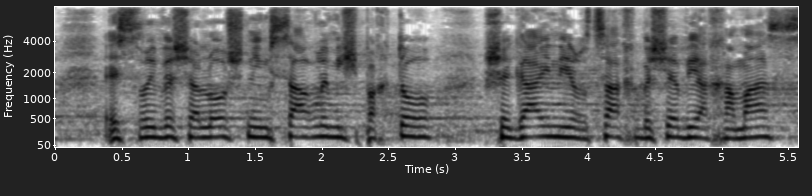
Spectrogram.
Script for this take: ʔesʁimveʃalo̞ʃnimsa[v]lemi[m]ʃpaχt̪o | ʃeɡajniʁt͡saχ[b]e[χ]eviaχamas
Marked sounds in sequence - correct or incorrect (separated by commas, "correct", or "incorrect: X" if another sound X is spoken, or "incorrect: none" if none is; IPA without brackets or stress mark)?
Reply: incorrect: ʁ, incorrect: none, correct, incorrect: ʃ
